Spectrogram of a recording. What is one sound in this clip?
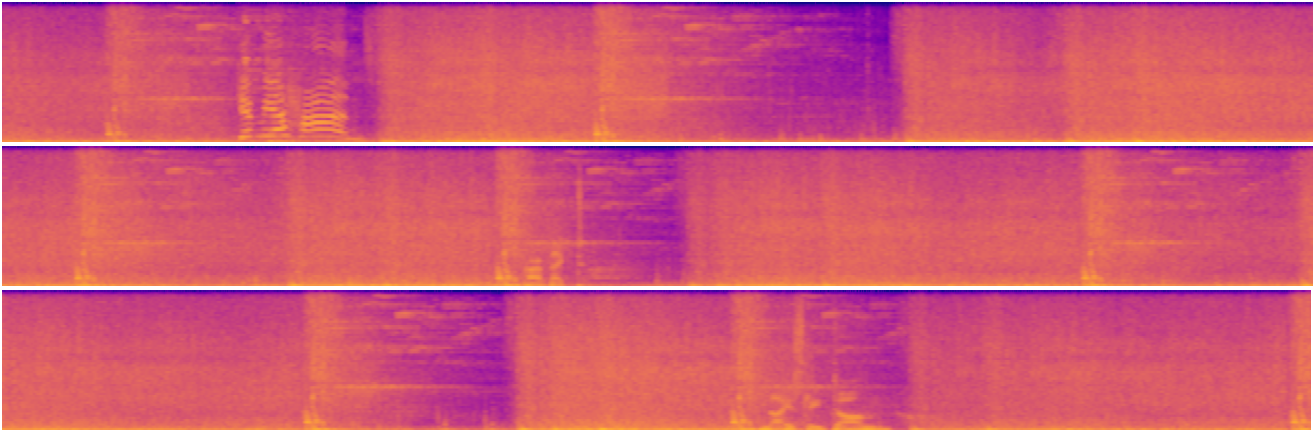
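Water sprays in rushing bursts.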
